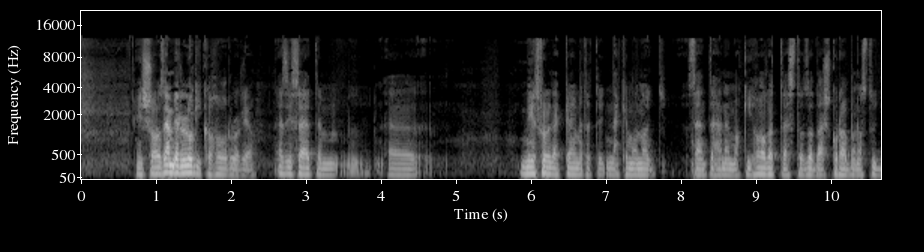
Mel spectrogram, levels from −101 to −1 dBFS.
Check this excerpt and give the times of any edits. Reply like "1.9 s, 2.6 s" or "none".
none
